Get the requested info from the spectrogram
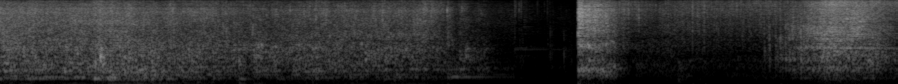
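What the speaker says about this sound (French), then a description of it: "On commence toujours par mettre de l'eau." Water poured into a concrete mixer drum, a steady broadband rush and splash that thins out, cuts off briefly, then resumes as a lighter trickle swelling near the end.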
